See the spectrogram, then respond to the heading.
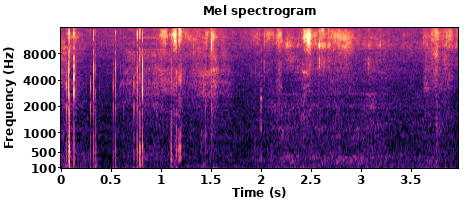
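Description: A brown Baden American football with a pebbled leather-like cover and white laces, hollow and inflated, is held in one hand while fingertips and nails tap and scratch its surface. Five quick, dry taps with almost no ring come in the first second and a half. Softer, steady scratching and rubbing with faint bright clicks follows.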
